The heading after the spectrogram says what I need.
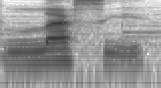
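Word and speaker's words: l'Cie: Okay, let's start with the thematic foundation of the entire 13th trilogy, the Lessi. That's pronounced Lessi.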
